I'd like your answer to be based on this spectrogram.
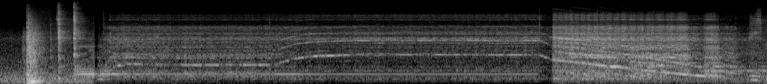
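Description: A blender whirs up keto peanut butter mousse with a loud, steady motor drone that shifts pitch as it speeds up, cuts out briefly, then roars back louder; a short clatter precedes the run.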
